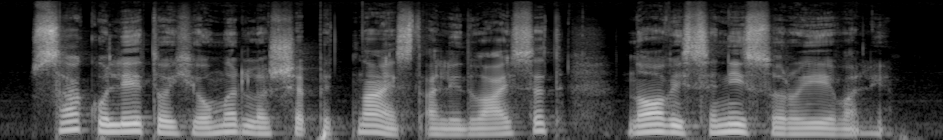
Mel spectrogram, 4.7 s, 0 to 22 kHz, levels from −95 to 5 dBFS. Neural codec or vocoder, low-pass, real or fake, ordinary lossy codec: none; none; real; none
